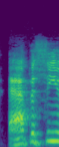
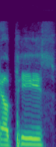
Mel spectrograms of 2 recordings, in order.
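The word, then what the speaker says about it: Appice: I love I got to send you my Apey is how you pronounce his last name. Well, that's how I pronounce it. Some people say a piece, but I Yeah, that is nuts, dude.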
